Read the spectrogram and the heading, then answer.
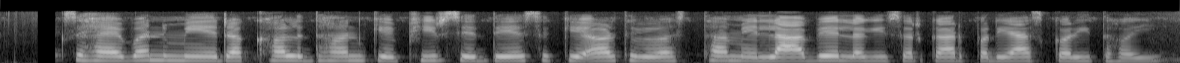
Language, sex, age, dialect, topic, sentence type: Magahi, female, 46-50, Central/Standard, banking, statement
